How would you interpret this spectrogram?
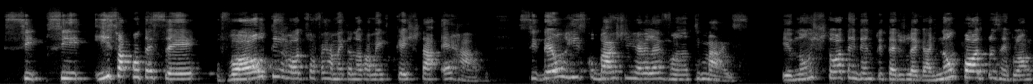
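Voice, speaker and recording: A woman with a Sergipe accent teaches in an animated, instructive way, often pausing to check that her listeners are following. Her voice is bright and sits fairly high. She speaks as a guest labor inspector on a livestream. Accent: Sergipe, northeastern Brazilian. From Sergipe, Brazil.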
